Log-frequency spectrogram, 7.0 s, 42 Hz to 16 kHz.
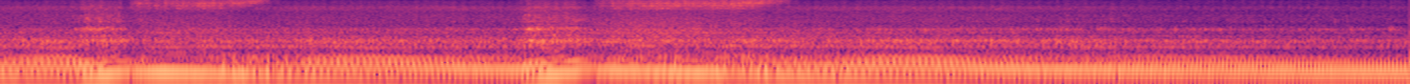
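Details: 1997 Jeep Wrangler 2.5 with new front pipe, MagnaFlow cat and Flowmaster Super 10: smooth, even four-cylinder note rising cleanly on two quick revs and settling back; no rasp, rattle or leak ticking.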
